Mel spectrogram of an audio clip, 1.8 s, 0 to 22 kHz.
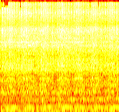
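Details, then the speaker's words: Audi A4 B6 2.0 ALT engine at cold idle, running diesel-like: dull, uneven thumping knock under the engine note. Happens only cold and improves as it warms. Owner suspects the cam phaser; unconfirmed, engine to be opened. "И он так, получается, дизелит. Как дизель работает."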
